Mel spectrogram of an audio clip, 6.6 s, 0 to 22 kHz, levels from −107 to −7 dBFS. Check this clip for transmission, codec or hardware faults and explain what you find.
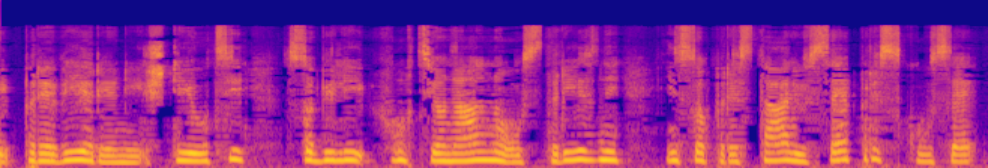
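One codec fault runs through the whole speech clip: HE-AAC compression, likely at a very low rate, which fits about 12 kbps. Only the lower spectrum is coded; the treble is rebuilt from copied lower bands and stops at 11.5 kHz. Damage is heavy, and sibilants turn gritty and metallic.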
